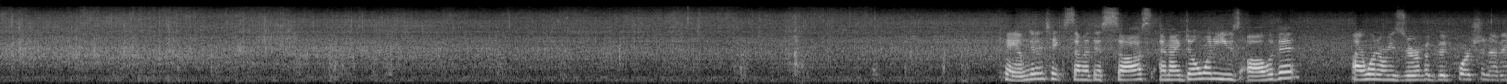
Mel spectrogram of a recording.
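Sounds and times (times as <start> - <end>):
meat sizzling in a skillet: 0.0 - 14.0
wooden spoon scraping a pan: 1.4 - 9.9.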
